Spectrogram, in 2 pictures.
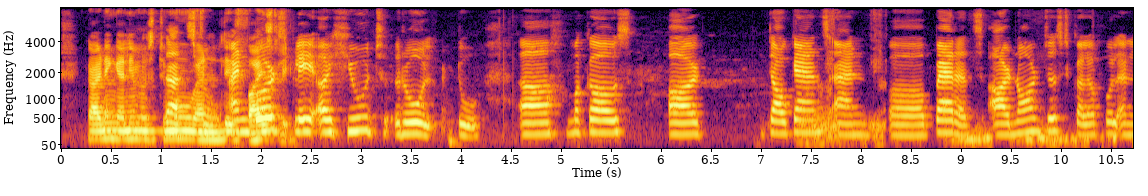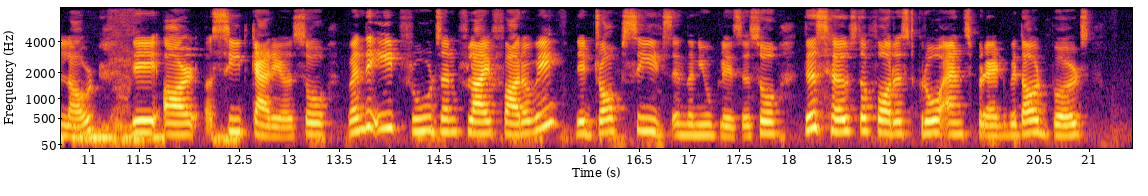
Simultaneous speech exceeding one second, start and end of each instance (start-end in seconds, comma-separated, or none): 1.0-2.3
